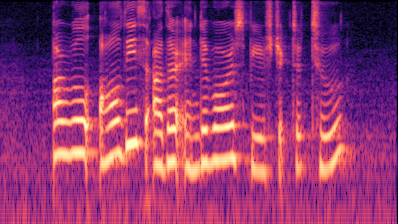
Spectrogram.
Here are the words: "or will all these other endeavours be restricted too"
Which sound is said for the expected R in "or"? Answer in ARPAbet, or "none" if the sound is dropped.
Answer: R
